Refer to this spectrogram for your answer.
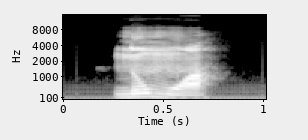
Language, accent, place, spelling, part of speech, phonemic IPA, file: French, France, Lyon, non-moi, noun, /nɔ̃.mwa/, LL-Q150 (fra)-non-moi.wav
- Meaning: nonself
